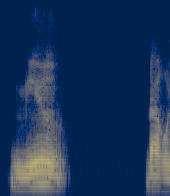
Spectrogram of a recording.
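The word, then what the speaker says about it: μ: 읽을 때는 뮤라고 읽고요. 얘는 마이크로라고 하는 말로도 읽어요. 원래 이 글자의 이름은 뮤, 요 글자 이름이 M인 것처럼 요 글자 이름은 뮤인데 이 글자의 뜻은 마이크로라는 뜻을 갖고 있다고요.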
